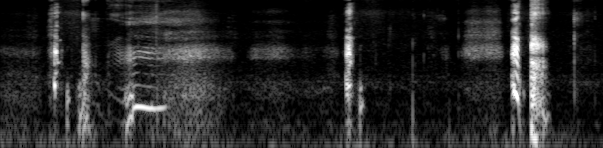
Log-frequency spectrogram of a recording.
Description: I was very stuffy in this one. Many strong sneezes..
